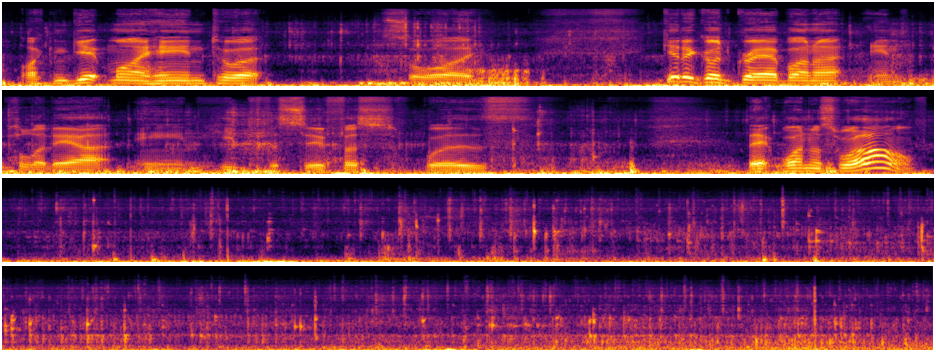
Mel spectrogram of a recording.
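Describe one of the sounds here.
Water swirls and rumbles low and muffled underwater.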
